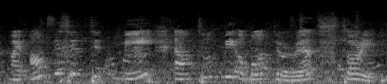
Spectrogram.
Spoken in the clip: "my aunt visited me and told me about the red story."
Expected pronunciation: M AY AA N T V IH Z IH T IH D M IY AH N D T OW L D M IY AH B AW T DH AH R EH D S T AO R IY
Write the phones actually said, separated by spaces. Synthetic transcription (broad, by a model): M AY AA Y T F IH S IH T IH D M IY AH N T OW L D M IY AH B AW T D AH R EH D S T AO R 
